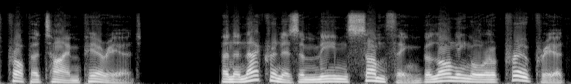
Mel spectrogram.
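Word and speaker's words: anachronism: Our third word for today is anacronism.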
